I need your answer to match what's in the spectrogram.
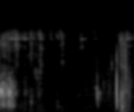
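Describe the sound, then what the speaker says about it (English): Arlo the dog makes brief, close vocal sounds in a short burst, low whimpering and grumbling noises with a sharper yip-like peak near the end. "Will you tell Arlo to stop growling?"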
